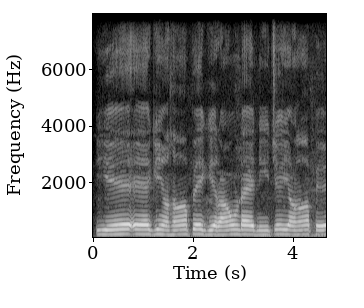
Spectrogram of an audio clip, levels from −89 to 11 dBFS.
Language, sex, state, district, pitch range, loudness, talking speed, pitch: Hindi, male, Himachal Pradesh, Shimla, 155-165 Hz, -12 LUFS, 105 wpm, 160 Hz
